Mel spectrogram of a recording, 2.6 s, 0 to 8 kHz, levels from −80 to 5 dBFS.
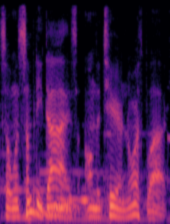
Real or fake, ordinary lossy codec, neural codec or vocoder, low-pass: real; Opus, 64 kbps; none; 7.2 kHz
